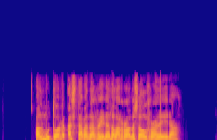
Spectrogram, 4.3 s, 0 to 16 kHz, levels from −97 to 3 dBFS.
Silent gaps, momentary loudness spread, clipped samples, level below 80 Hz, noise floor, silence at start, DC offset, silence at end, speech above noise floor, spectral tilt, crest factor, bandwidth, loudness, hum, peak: none; 5 LU; under 0.1%; -56 dBFS; under -90 dBFS; 0.7 s; under 0.1%; 0.75 s; over 73 dB; -4.5 dB/octave; 18 dB; 7.8 kHz; -17 LUFS; none; -2 dBFS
